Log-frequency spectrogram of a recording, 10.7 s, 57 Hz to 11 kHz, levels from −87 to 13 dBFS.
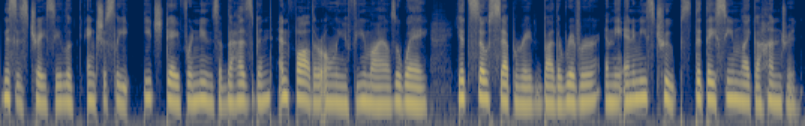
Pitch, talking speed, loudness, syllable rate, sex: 160 Hz, 190 wpm, -21 LUFS, 5.1 syllables/s, female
